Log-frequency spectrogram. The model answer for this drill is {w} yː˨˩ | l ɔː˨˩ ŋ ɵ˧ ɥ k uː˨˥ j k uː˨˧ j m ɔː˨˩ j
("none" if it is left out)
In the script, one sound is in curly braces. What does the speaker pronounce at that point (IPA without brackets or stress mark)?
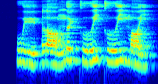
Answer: w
